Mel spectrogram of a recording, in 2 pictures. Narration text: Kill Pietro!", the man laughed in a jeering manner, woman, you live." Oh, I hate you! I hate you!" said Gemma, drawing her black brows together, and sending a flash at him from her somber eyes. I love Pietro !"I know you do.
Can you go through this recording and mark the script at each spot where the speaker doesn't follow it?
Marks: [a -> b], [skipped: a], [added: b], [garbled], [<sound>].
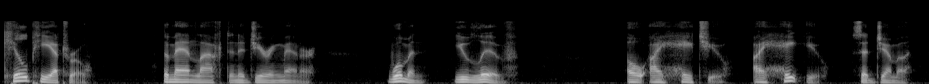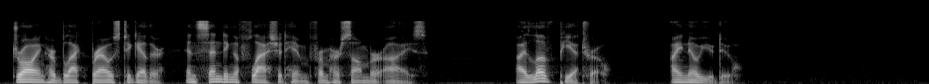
Kill Pietro!", the man laughed in a jeering manner, woman, you live." Oh, I hate you! I hate you!" said Gemma, drawing her black brows together, and sending a flash at him from her somber eyes. I love Pietro !"I know you do.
